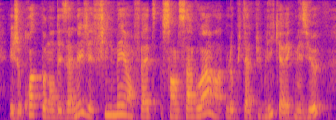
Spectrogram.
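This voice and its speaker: A man speaks at a fairly quick pace and a high pitch, with ordinary pitch variation. Noticeable background noise runs underneath. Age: 30s. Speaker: film director and former doctor. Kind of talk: interview. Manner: halting, many hesitations.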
